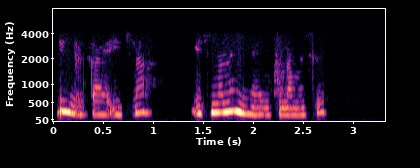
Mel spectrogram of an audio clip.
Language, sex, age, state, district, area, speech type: Urdu, female, 18-30, Bihar, Supaul, rural, conversation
